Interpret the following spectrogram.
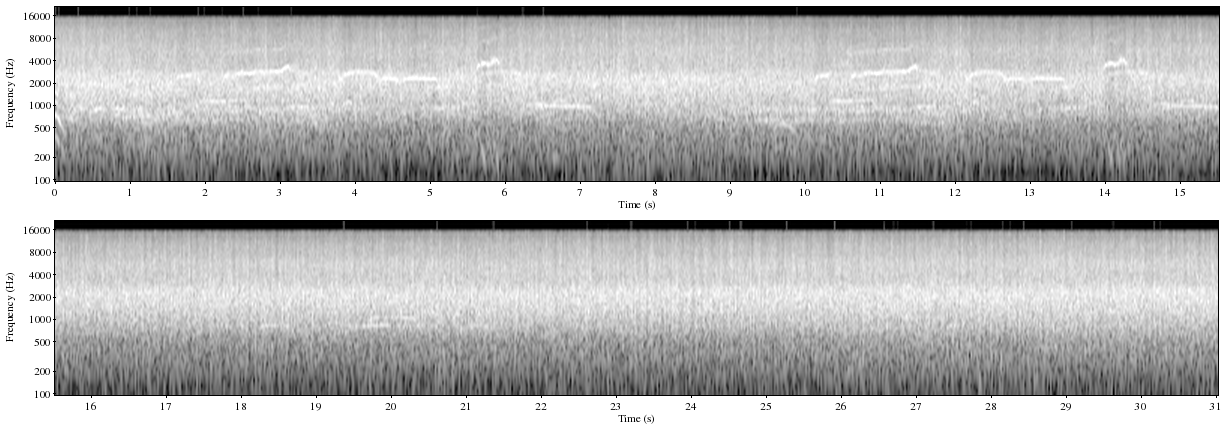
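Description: Studio audience applauding steadily, with scattered cheers and whoops over roughly the first half.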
